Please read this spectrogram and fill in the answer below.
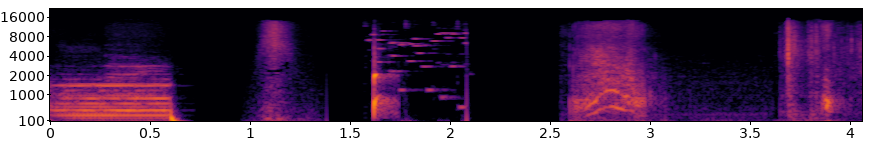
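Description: Animated logo sting sound effects: a held synth chord cuts off, then a swish, a quick run of pops and blips, a whoosh with a tone sliding up and back down, and a couple of sharp hits near the end.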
